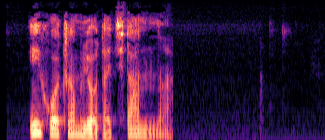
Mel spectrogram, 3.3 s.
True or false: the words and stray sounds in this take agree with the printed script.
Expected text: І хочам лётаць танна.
true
